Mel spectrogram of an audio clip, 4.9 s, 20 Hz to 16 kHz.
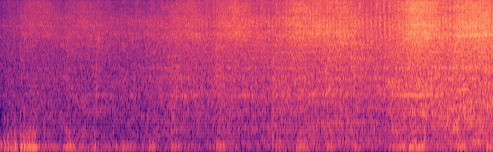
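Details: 2006 Audi B7 A4 2.0T rough idle: uneven, lumpy idle with irregular low pulses and background hiss; huge vacuum leak from faulty intake manifold gasket.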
